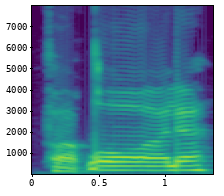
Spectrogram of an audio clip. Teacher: آگے الف مدہ ہے تو لمبا پڑھیں گے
